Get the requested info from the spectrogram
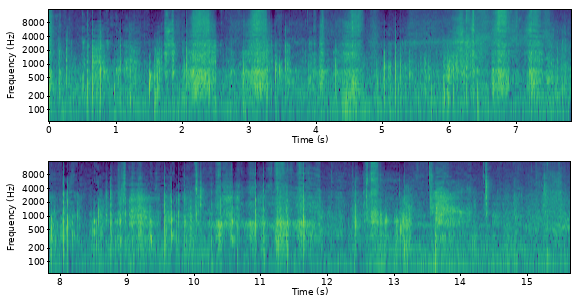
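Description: Close-miked slurping and chewing of instant noodles: irregular wet slurps, smacks and mouth clicks, one after another.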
